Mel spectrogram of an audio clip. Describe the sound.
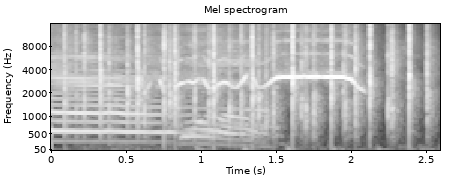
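A round of applause welcoming a guest who impersonates Tite: many hands clapping in a steady patter, with sustained tonal whoops or voices rising over it, then thinning to a few sharper claps at the end.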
